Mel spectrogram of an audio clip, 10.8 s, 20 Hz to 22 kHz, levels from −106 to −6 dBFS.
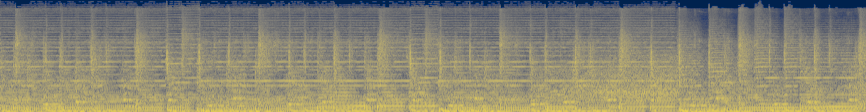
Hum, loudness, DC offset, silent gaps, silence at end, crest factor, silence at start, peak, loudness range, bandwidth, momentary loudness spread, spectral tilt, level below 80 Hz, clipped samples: none; -20 LUFS; under 0.1%; none; 0 s; 18 dB; 0 s; -2 dBFS; 1 LU; over 20 kHz; 1 LU; -4.5 dB/octave; -24 dBFS; under 0.1%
